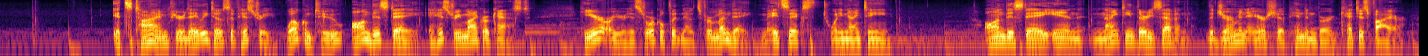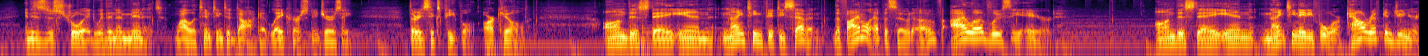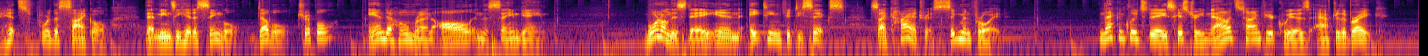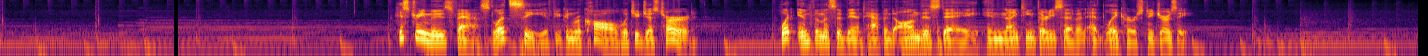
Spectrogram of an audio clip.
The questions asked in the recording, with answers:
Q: What infamous event happened on this day in 1937 at Lakehurst, New Jersey?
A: the Hindenburg disaster.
